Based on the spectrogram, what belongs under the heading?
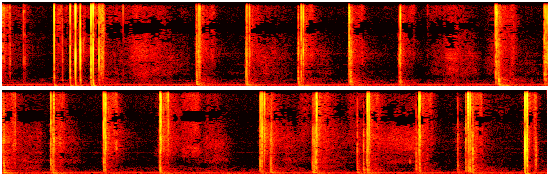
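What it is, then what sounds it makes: Solid hardwood floor. Long acrylic nails of both hands tap on solid, glossy hardwood floorboards, making about twenty short, crisp clicks with bright tips, spaced unevenly with a quick flurry near the start. Each tap dies away almost instantly over a faint, steady low hum.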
